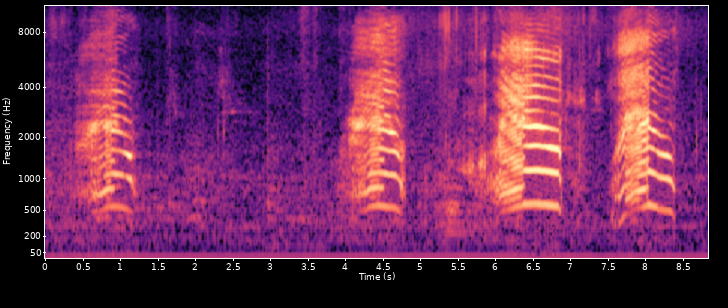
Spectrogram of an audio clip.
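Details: Fully black cat from Pakistan, called dangerous, meowing repeatedly: four loud, strongly harmonic, drawn-out wails about one to two seconds apart, each rising then falling, in a quiet room.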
